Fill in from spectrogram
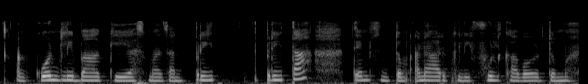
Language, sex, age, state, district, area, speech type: Kashmiri, female, 18-30, Jammu and Kashmir, Baramulla, rural, spontaneous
